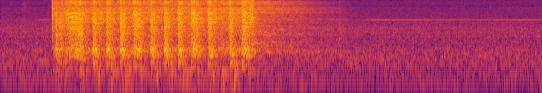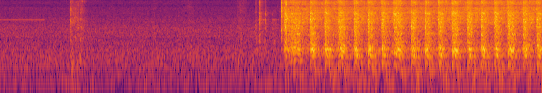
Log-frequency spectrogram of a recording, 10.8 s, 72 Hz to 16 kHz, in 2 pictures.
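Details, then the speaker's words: 2007 Acura TSX, towed in, no check engine light, battery dead and charged: even starter cranking about three or four beats per second, never catches; compression fine, cam timing jumped out of sync. "It's It's cranking, but it's a crank, no start. Let me try it again."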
